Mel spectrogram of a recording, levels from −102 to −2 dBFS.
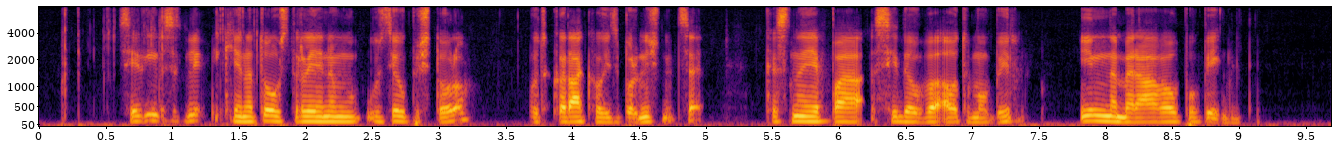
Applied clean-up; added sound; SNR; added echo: neural diffusion model UNIVERSE++.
